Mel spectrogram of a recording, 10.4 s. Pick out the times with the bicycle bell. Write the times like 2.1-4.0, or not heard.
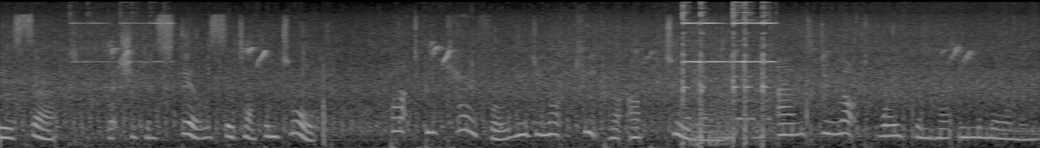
0.7-1.8, 6.8-7.8.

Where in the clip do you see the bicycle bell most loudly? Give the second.
7 s.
